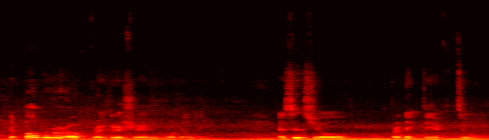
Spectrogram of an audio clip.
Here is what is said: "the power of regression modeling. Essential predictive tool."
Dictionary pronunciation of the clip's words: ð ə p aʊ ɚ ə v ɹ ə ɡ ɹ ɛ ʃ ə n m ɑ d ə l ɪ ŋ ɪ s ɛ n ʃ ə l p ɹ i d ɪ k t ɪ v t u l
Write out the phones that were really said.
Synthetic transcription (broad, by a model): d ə p aʊ ɚ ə p ɹ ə ɡ ɹ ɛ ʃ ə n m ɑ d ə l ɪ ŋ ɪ s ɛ n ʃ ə l p ɹ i d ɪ k t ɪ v t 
